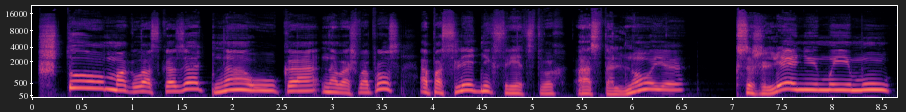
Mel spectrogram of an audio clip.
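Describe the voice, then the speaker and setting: A man's voice: sits high, big pitch swings, slow pace, creaky, dark tone, no echo, studio quality, exaggerated voice. A man reading the part of a haughty, impatient male doctor who speaks in curt, clipped phrases.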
